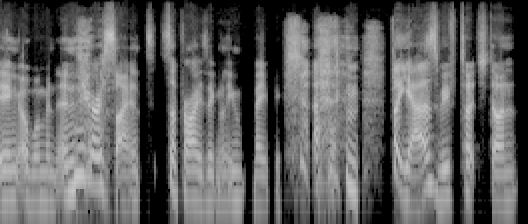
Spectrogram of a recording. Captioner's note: laughs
